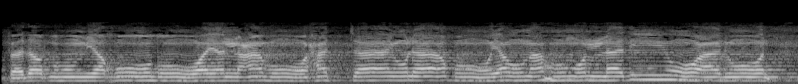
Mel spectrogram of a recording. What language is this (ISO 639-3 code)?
ara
